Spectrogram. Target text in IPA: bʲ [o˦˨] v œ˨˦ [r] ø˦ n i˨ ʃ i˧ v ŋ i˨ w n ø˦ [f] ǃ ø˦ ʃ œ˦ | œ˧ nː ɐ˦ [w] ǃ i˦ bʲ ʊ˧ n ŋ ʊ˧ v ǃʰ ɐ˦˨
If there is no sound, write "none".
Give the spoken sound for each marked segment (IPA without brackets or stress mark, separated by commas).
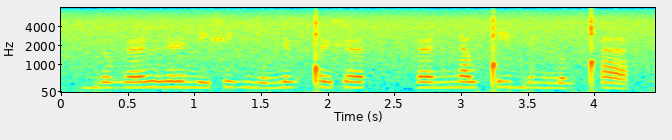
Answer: o˨, lː, v, w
